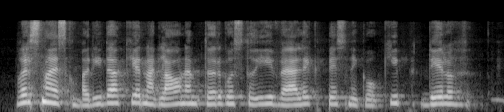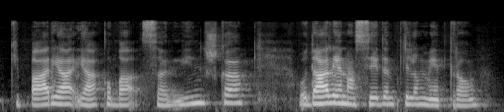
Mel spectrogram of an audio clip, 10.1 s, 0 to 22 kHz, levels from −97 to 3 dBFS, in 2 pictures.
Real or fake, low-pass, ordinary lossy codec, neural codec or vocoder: fake; 10.8 kHz; none; codec, 24 kHz, 3 kbps, HILCodec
